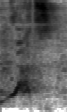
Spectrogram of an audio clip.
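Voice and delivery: high, incredulous laughing squeal; the world hearing about hurling, scoffing; mock disbelief. Everyone reacting in disbelief.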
